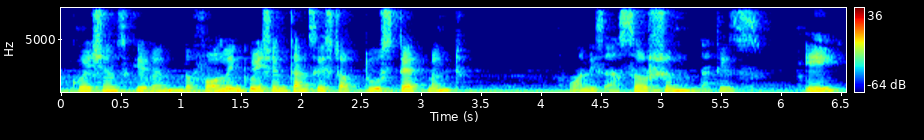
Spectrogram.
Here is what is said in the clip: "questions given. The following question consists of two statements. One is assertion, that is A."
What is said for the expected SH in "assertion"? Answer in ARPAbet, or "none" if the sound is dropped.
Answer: SH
